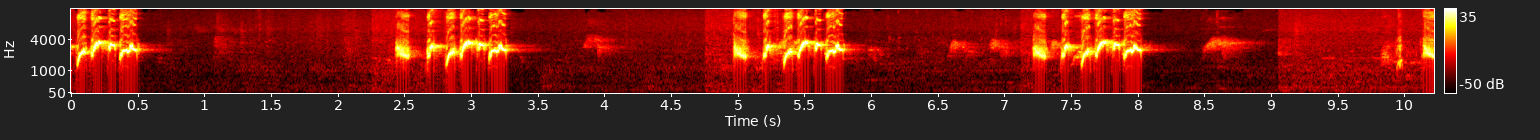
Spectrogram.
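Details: Morning song of a red-whiskered bulbul in the "âm kép già rừng" double-note style, phrases of bright rising-and-falling whistles recurring roughly every two and a half seconds, with faint chirps in the gaps.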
